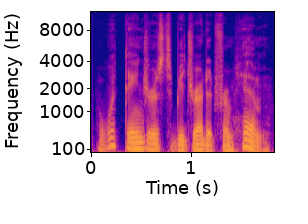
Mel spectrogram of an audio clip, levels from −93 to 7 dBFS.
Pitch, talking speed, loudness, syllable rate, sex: 95 Hz, 295 wpm, -19 LUFS, 6.4 syllables/s, male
